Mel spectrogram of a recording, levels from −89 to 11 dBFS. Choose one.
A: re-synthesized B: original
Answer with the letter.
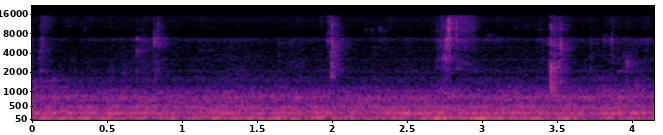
B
